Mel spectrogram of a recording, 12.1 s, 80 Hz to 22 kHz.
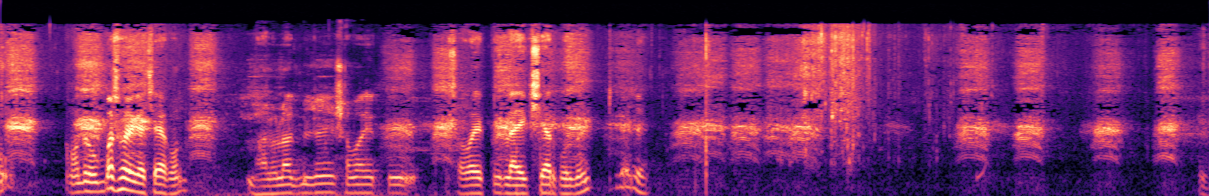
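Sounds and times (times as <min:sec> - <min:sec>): crow cawing: 0:00.0 - 0:02.6, 0:03.7 - 0:12.0.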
